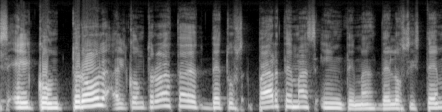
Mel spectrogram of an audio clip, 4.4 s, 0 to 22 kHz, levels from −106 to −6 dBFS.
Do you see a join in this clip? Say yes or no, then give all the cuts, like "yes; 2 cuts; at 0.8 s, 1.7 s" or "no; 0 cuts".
yes; 2 cuts; at 1.1 s, 2.0 s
